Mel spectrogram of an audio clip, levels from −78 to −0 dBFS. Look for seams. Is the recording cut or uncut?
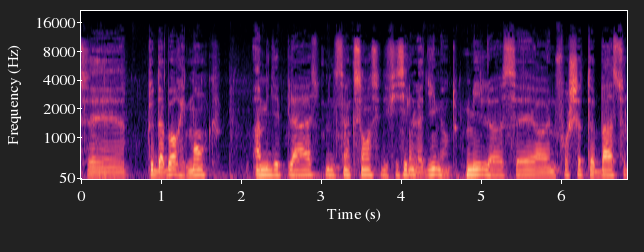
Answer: cut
